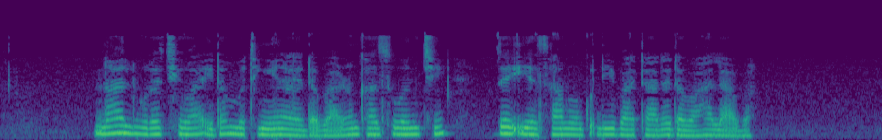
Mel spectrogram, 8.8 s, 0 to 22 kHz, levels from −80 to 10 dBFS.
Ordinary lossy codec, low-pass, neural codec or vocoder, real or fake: AAC, 24 kbps; 14.4 kHz; none; real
